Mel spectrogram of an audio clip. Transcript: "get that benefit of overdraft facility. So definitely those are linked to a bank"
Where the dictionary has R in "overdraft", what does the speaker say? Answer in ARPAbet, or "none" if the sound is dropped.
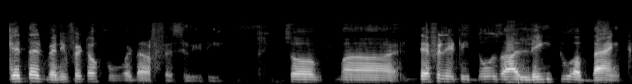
none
